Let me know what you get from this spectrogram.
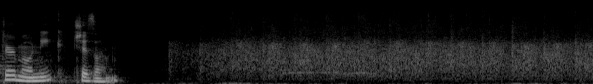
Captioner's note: crowd applauds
